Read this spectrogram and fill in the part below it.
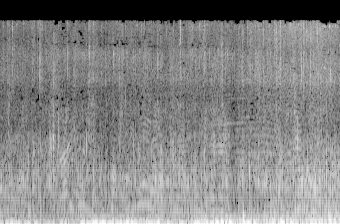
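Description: Men and women chatter nearby in a passing crowd.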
